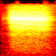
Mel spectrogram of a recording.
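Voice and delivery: श as a near-silent unvoiced sh; a soft long hiss of श. Shown as a demonstration. Teacher demonstrating sh, keeping it low near children. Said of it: "तो निकलेगा श".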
